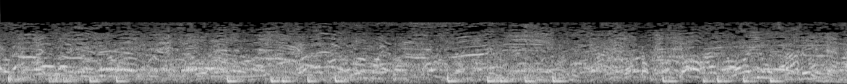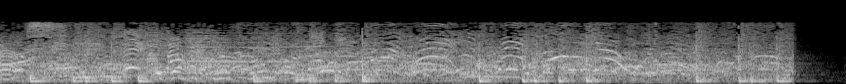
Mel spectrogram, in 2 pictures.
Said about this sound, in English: All the Marxists and communists screaming and cussing at them, calling them Nazis, throwing garbage at them, rocks, water bottles, spraying them with water and God knows what else.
